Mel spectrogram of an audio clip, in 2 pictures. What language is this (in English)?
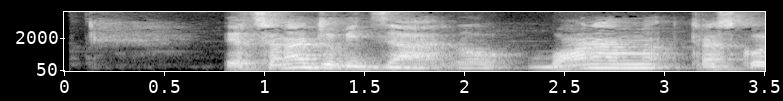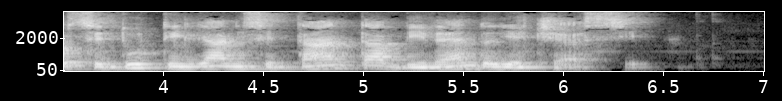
Italian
